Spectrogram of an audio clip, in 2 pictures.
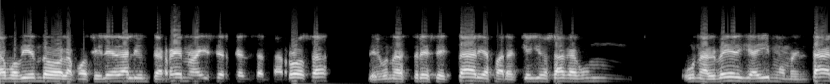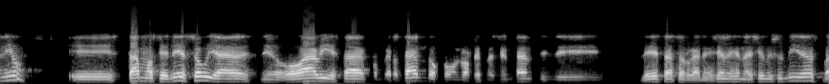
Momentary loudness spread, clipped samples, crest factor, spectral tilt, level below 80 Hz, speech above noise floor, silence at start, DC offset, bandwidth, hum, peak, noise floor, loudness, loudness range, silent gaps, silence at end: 12 LU; 0.2%; 12 dB; -5 dB/octave; -58 dBFS; 54 dB; 0 s; under 0.1%; 12 kHz; none; 0 dBFS; -66 dBFS; -12 LUFS; 6 LU; none; 0 s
